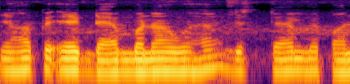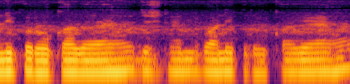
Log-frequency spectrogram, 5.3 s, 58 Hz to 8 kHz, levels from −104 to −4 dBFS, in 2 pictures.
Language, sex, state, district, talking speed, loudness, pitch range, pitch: Hindi, male, Jharkhand, Jamtara, 260 wpm, -18 LUFS, 120-125 Hz, 125 Hz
